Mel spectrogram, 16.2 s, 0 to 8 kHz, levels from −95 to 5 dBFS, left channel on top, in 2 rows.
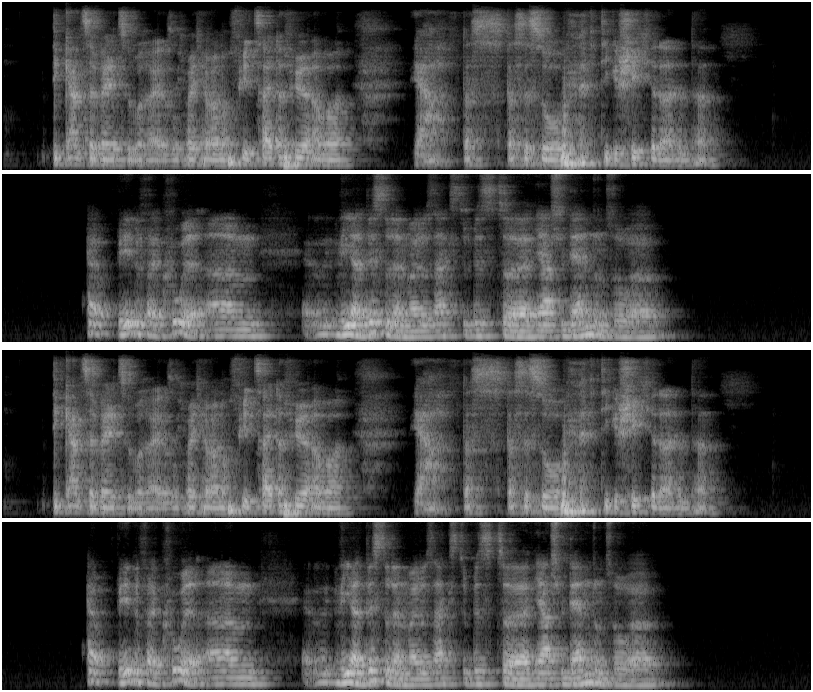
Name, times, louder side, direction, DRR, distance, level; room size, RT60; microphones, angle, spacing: voice 1, 0.5-7.1, equal, ahead, 0 dB, 1.9 m, -30 dB
voice 2, 8.9-10.6 11.1-14.7, equal, 30° right, 1 dB, 3.7 m, -28 dB
18.5 x 8.3 x 3.7 m, 0.44 s
head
